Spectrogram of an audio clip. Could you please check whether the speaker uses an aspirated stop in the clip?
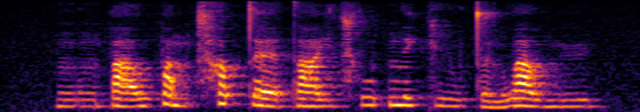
yes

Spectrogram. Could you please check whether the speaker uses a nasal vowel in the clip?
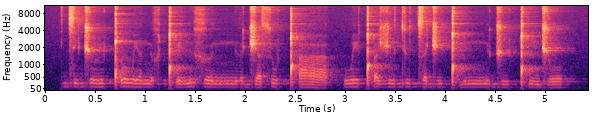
yes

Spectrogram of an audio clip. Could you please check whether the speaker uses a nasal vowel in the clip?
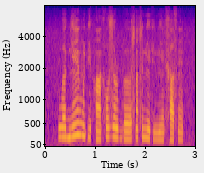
yes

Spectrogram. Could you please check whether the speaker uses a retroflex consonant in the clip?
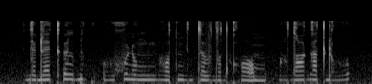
yes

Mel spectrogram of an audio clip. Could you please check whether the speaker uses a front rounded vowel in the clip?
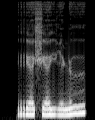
no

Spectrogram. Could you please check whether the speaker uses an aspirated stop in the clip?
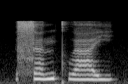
yes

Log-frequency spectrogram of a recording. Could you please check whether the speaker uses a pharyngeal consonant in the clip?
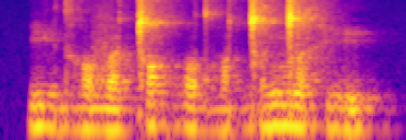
no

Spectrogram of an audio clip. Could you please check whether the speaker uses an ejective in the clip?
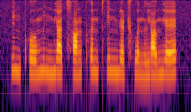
no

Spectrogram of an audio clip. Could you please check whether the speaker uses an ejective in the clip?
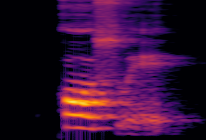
no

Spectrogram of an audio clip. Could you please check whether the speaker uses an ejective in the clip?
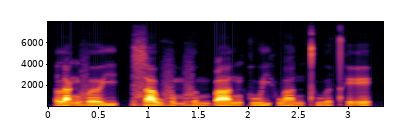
no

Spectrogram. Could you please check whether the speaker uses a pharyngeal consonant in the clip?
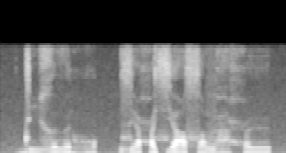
yes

